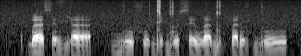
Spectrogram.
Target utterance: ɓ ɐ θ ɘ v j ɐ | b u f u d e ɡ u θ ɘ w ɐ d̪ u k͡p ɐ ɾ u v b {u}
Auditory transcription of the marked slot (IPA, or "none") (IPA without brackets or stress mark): u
